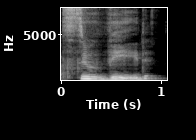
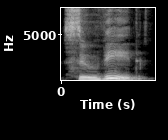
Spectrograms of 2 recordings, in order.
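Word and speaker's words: sous vide: but if you wanted to know know about suid it's spelled s o u s v d which is a French cooking technique and you went to Google you would just put in suid and see what comes up but generative AI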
